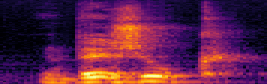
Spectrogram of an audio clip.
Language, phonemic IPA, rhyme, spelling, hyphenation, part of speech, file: Dutch, /bəˈzuk/, -uk, bezoek, be‧zoek, noun / verb, Nl-bezoek.ogg
- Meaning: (noun) 1. visit 2. visitors 3. research, investigation 4. temptation; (verb) inflection of bezoeken: 1. first-person singular present indicative 2. second-person singular present indicative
